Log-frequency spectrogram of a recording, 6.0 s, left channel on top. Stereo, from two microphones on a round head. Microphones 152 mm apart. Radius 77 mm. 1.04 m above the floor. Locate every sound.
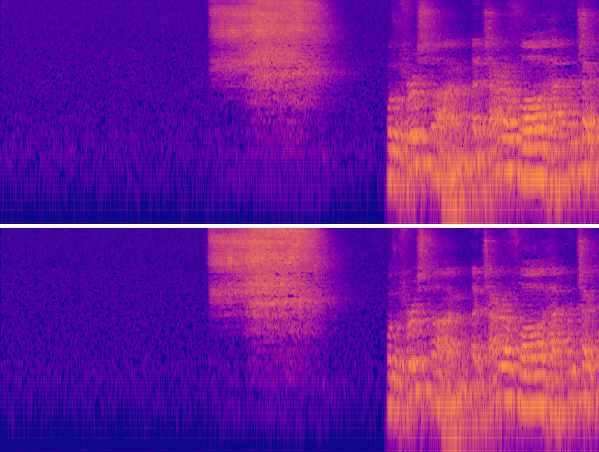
2.1 s a hiss: 55° right (ahead or behind), 1.2 m
3.9 s a man speaking: 25° right (ahead or behind), 2.5 m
